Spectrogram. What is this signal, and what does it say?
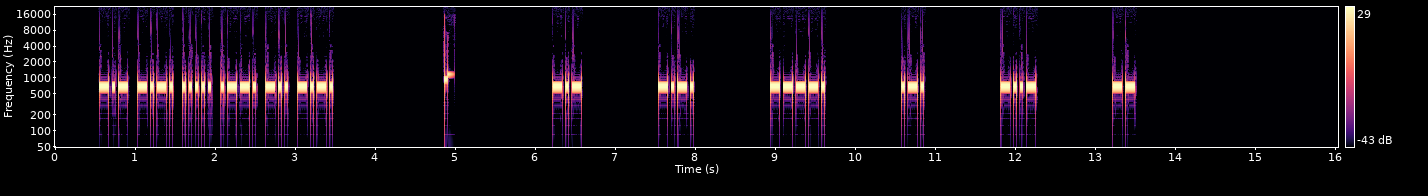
Morse code, heard as a keyed tone, about 30 wpm, spaced as for 13 wpm, 700 Hz. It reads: KC5PDC KC9RXM
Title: USA Call Signs - 6 Characters - 8x Character Spacing - 30wpm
